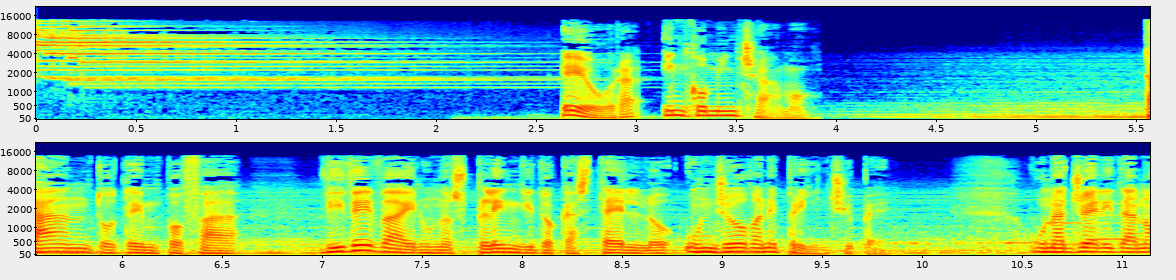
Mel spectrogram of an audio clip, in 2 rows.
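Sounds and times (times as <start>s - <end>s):
small bell ringing to signal a page turn: 0.0s - 2.6s
speech: 2.6s - 4.0s, 5.6s - 11.1s.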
